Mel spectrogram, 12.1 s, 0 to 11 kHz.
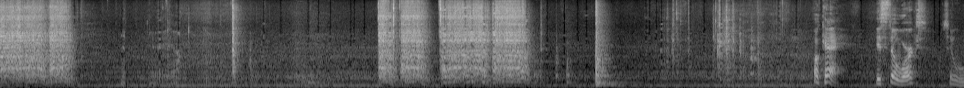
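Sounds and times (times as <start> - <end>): electric winch motor running: 0.0 - 1.0, 4.7 - 6.8.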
